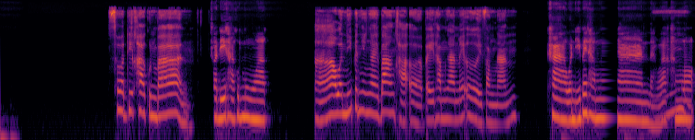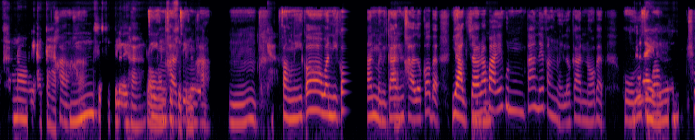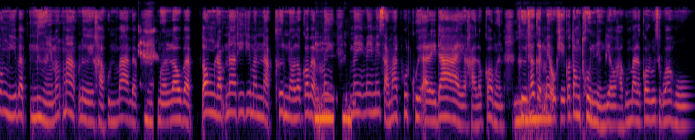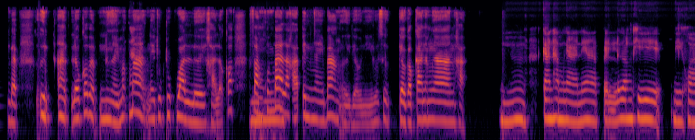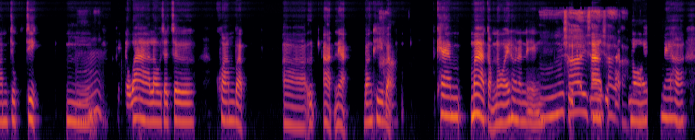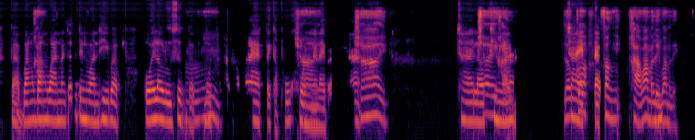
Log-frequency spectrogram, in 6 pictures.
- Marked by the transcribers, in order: mechanical hum; distorted speech; tapping; other background noise
- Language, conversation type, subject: Thai, unstructured, อะไรทำให้คุณยังยิ้มได้แม้ในวันที่รู้สึกแย่?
